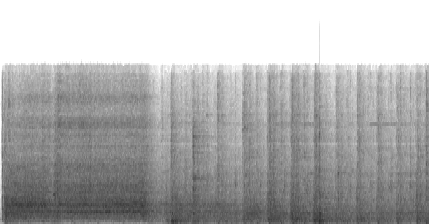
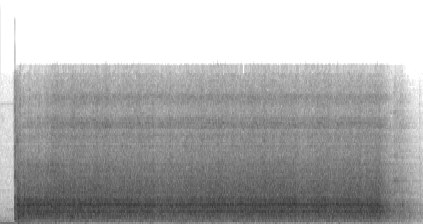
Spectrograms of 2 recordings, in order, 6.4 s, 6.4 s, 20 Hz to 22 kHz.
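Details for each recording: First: Engine of a John Deere 212 donor tractor: after cranking it catches and settles into a steady, regular putter with clean even beats; sounds like a good, healthy motor. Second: John Deere 212 donor tractor, old fuel: steady cranking about three and a half turns a second, never firing. No spark at the test plug; owner suspects the coil, then finds a loose spark wire.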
